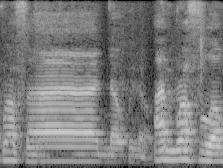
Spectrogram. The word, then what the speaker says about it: Ruffalo: I'm Ruffalo. My name rhymes with Buffalo.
